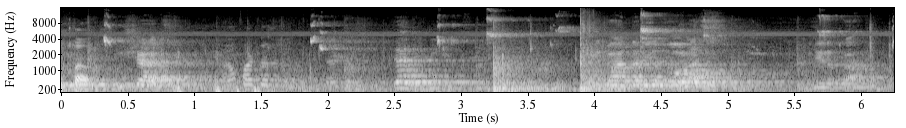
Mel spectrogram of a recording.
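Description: Young men talk and call out across the hall.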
